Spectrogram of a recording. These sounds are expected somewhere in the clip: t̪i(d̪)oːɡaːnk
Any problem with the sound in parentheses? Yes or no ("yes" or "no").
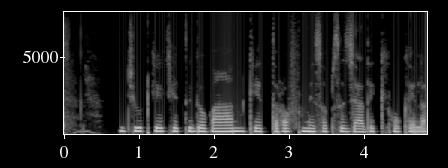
no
